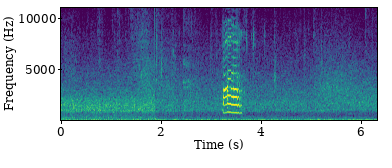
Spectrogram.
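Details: Female stray calico cat at feeding time on a snowy day, calling loudly as though telling something; a single short wavering meow midway through, surrounded by low background hum and faint noise.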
